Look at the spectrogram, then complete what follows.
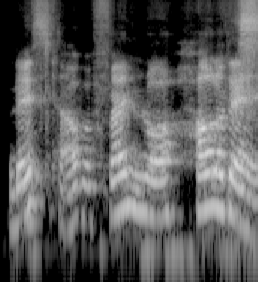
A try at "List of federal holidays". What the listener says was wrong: Federal. Fed. Yeah, it's a D. Federal. Not of a. List of federal.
